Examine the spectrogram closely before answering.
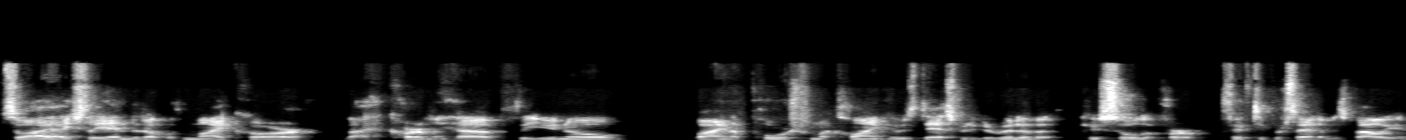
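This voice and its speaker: A man with a Scottish accent speaks at a fairly quick pace in a very deep, low voice, his intonation fairly even against a quiet background. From Scotland, Glasgow. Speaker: luxury realtor. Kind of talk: interview.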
